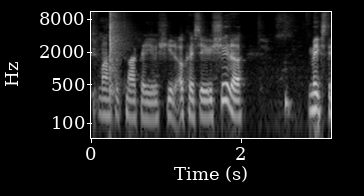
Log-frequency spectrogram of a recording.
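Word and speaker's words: Masataka Yoshida: shooting a monster taco no it's Masa Taco Yoshida okay so Yoshida makes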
